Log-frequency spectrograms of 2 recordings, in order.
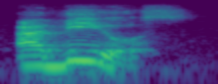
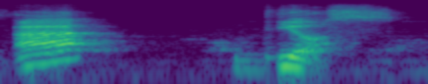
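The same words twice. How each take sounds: First: "adiós" said wrongly as a-di-ós, the i pulled apart into its own syllable; split into syllables. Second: "adiós" said with the diphthong joined, two syllables, a-diós; one-syllable diphthong. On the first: Teacher showing students the wrong split, a-di-ós. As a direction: break "adiós" into three syllables, a-di-ós, as the mistake. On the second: Teacher giving the class the right way, a-diós. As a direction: glide the i into the ó in "adiós". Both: Shown as a demonstration. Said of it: "No vamos a decir".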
